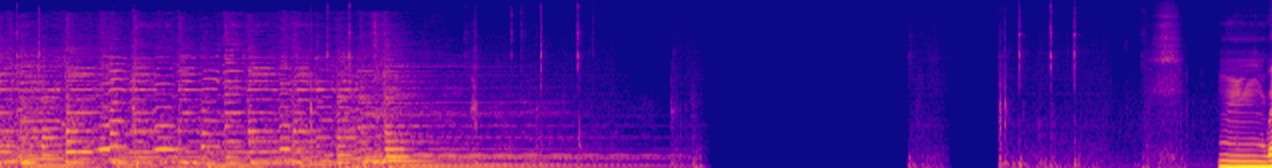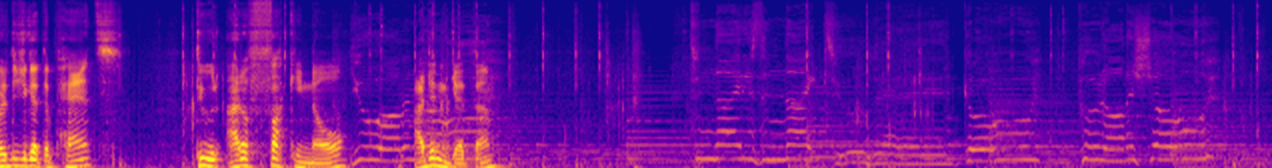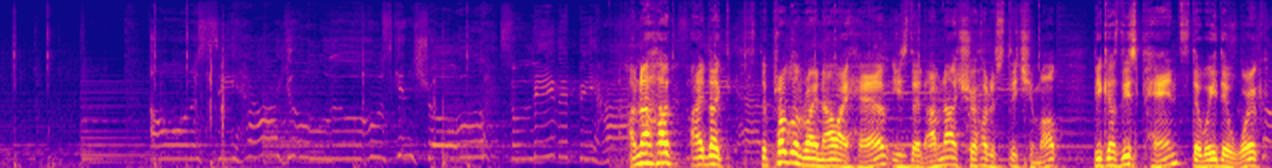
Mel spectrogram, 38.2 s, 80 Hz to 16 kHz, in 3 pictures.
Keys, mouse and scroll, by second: 2.5-5.2 middle drag, 5.2-8.6 right drag, 6.6-8.6 drag, 8.8 a, 16.5-18.6 right drag, 19.5-25.1 right drag, 20.5 a, 24.4 x, 25.1-26.7 middle drag, 26.7 click, 27.1 right click, 27.6 g, 28.8 a, 29.8 Tab, 35.2-37.1 right drag.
